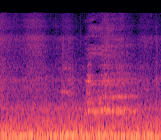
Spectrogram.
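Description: Steady low rumble of a vehicle's engine and road noise heard inside the cabin, with a brief faint higher tone about a second in.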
